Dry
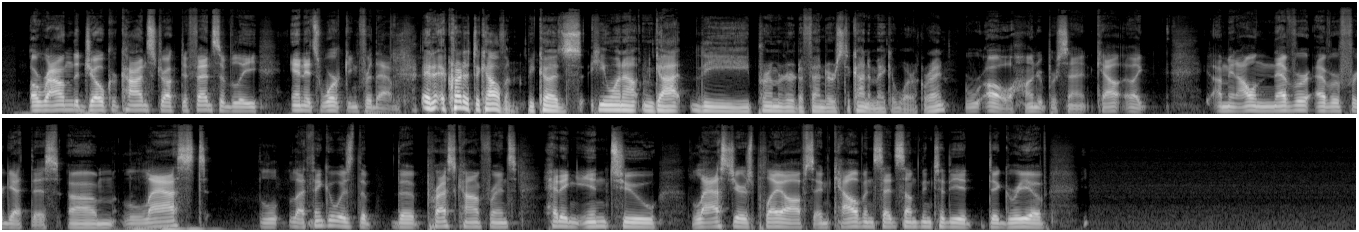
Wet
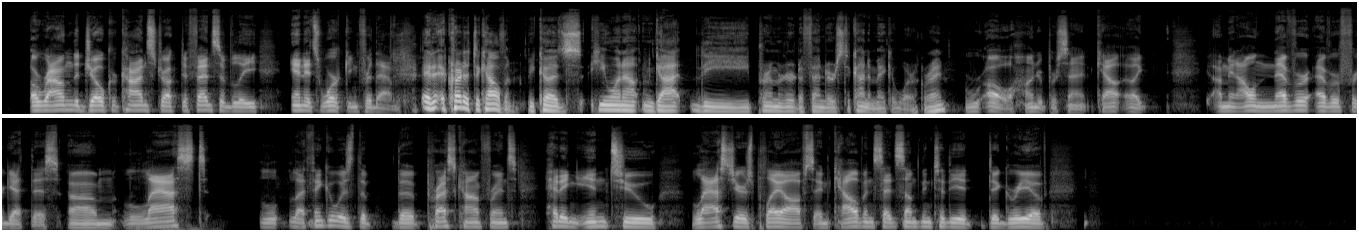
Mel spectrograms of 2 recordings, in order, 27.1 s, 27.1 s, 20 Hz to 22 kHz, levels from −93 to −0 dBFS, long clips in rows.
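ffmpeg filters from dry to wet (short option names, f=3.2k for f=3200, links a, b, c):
-filter_complex "[0:a]asplit=3[a][b][c];[a]afade=t=out:st=9.09:d=0.02[d];[b]asubboost=boost=3:cutoff=180,afade=t=in:st=9.09:d=0.02,afade=t=out:st=9.8:d=0.02[e];[c]afade=t=in:st=9.8:d=0.02[f];[d][e][f]amix=inputs=3:normalize=0,highpass=96,agate=range=-33dB:threshold=-51dB:ratio=3:detection=peak,equalizer=f=1k:w=4.4:g=-15,volume=-5.5dB"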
